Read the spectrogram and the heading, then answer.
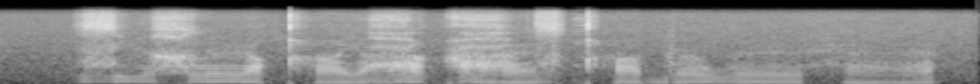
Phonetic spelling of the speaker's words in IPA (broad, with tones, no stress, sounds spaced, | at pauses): z iː˥˧ χ l øː˥˧ qʰ eː˧ ʕ i˥˧ q ʕ æ˨˩˦ z qʰ ø˧ b ə˞˥˧ w øː˧ h æ˨˩˦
